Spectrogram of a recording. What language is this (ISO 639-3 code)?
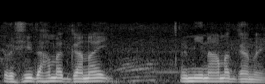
kas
